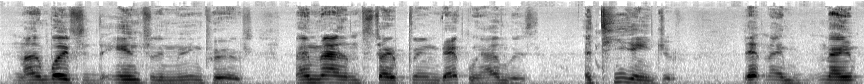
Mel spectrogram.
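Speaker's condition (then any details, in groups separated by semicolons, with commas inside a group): Cerebral palsy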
